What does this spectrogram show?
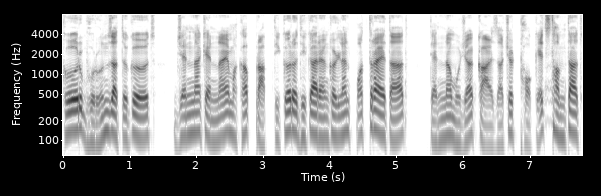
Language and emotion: Goan Konkani, fearful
